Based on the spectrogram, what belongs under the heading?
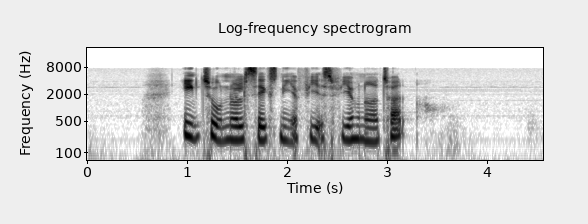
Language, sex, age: Danish, female, 26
